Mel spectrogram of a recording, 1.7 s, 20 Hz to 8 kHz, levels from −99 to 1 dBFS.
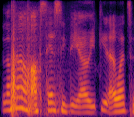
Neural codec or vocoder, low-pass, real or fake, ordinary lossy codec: codec, 16 kHz, 1 kbps, X-Codec, HuBERT features, trained on general audio; none; fake; none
